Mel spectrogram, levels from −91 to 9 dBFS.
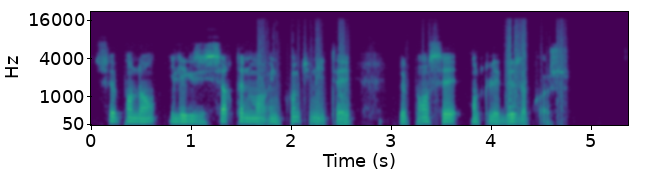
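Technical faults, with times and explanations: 1.67–3.47 s and 4.14–5.38 s, loose connector crackle: two irregular bursts of crackle and scratching sit over the speech, the first lasting about 1.8 s and the second running to the end of the clip. A worn or dirty contact in the signal path is repeatedly making and losing connection as it shifts. Each break chops the signal, which produces the uneven, gritty texture.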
